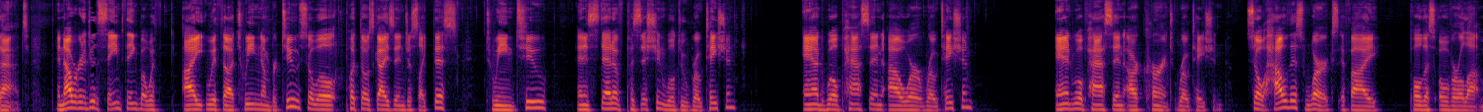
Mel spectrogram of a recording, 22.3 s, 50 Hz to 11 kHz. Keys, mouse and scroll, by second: 3.5 click, 3.8 ctrl+c, 4.3 click, 4.8 Return, 5.0 ctrl+v, 6.1 click, 6.8-7.2 typing, 8.9 click, 8.9 click, 10.7-11.9 typing, 12.9 click, 13.8 click, 14.0 click, 14.2-15.4 typing, 15.9 click, 16.0 click, 16.5 ctrl+c, 17.3 click, 17.5 ctrl+click, 17.5 ctrl+v, 17.5 ctrl+click, 18.5 click, 19.1 click, 21.2 click.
